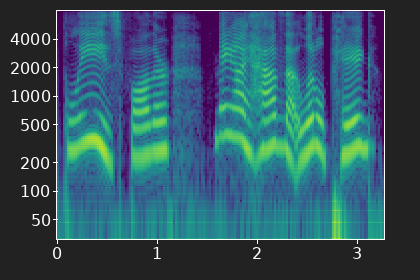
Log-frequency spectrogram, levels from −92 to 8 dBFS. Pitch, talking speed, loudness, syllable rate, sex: 280 Hz, 145 wpm, -15 LUFS, 4.2 syllables/s, female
